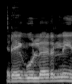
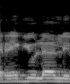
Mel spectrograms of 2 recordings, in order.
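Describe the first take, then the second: First: रेगुलरली said "re-gu-lar-lee" without the y glide; रेगुलरली as "regular-lee", the way not to say it; wrong pronunciation. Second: रेगुलरली said "reg-yu-lar-lee" with a y glide; रेगुलरली with a clear "gyu", the taught way; correct pronunciation. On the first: (रेगुलरली गलत, बिना "य" के) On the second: (रेगुलरली सही, "रेग्युलरली") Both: Shown as a demonstration. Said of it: "नहीं बल्कि रेगुलरली पढ़ते हैं".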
